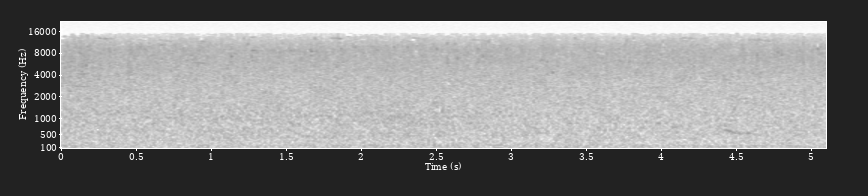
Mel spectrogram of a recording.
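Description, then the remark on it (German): A soft, steady rush of the Elbe river's current in the dark before dawn, heard from almost at the riverbank, continuous and even throughout without any distinct splashes or other sounds. “Nur das leise Rauschen der Strömung versichert uns, dass wir fast am Flussufer angekommen sind.”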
